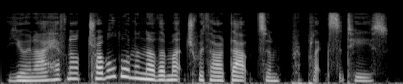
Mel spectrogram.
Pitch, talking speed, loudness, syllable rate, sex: 215 Hz, 210 wpm, -19 LUFS, 5.5 syllables/s, female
